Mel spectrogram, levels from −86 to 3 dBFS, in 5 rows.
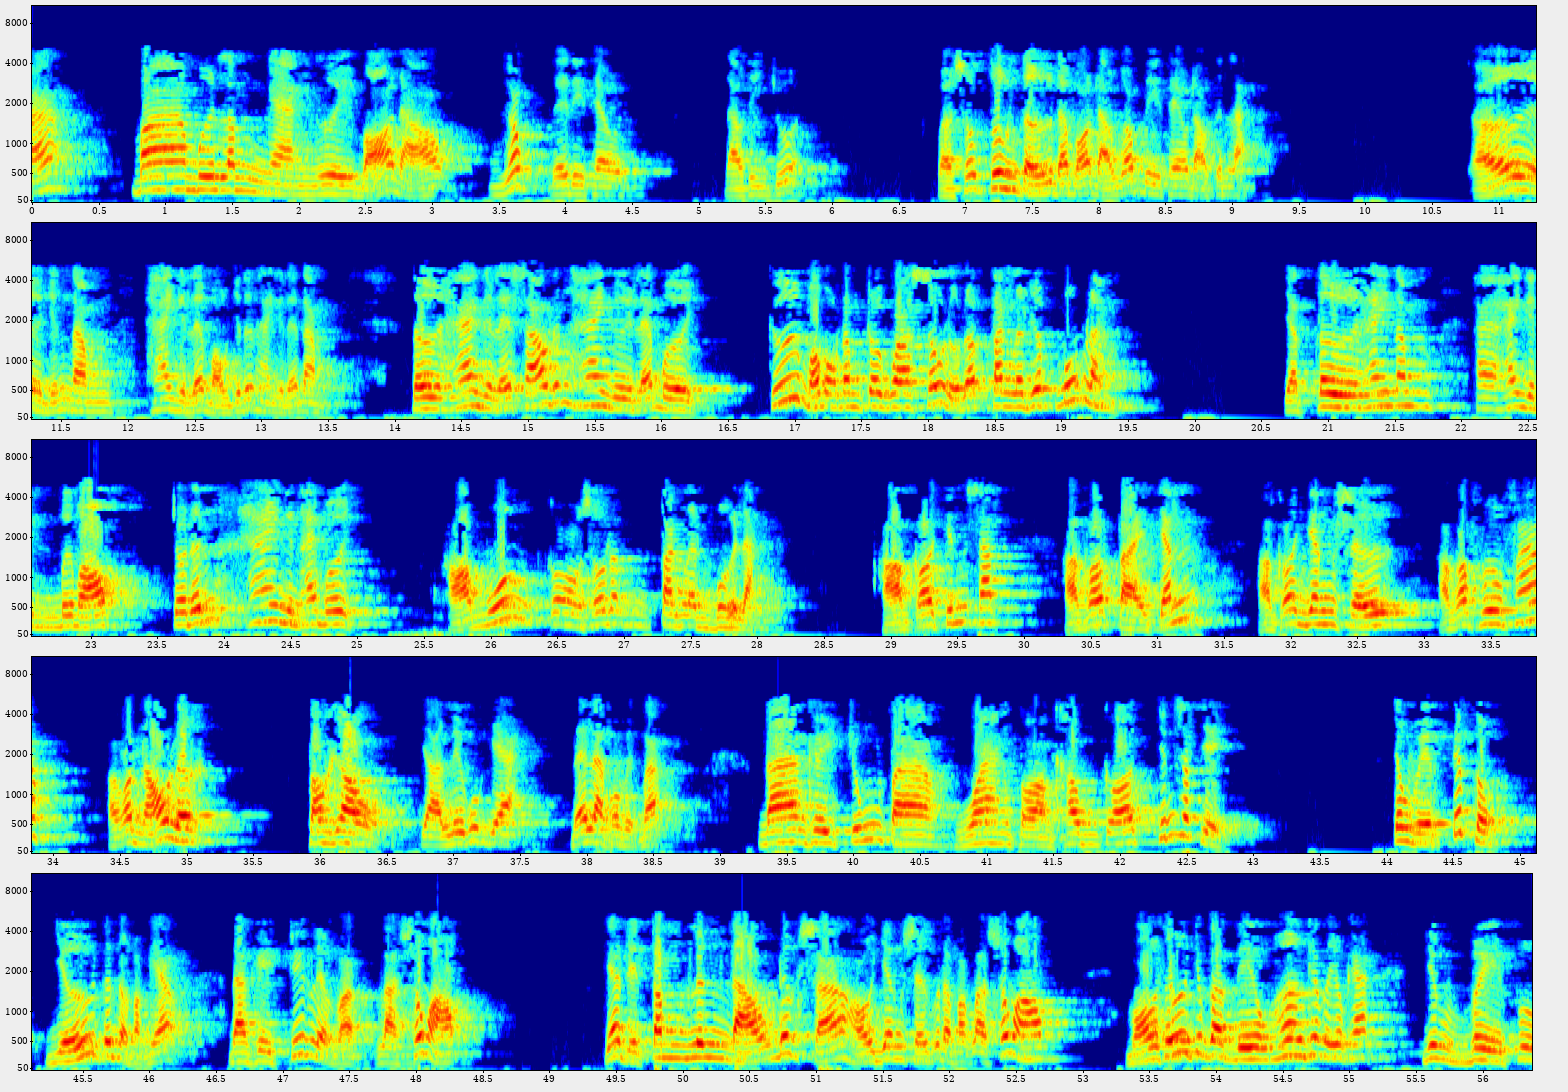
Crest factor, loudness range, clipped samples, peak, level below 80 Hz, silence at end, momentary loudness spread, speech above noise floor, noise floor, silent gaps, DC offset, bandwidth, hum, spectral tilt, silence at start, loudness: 16 dB; 5 LU; under 0.1%; 0 dBFS; -52 dBFS; 0 s; 12 LU; 52 dB; -66 dBFS; none; under 0.1%; 5.8 kHz; none; -9 dB/octave; 0 s; -14 LUFS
